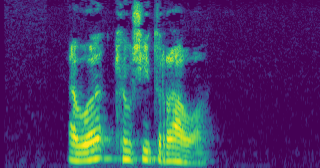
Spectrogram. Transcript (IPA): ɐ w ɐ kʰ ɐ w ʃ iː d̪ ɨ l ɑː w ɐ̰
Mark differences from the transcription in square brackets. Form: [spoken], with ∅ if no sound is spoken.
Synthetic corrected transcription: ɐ w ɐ kʰ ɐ w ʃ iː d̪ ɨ [r] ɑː w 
